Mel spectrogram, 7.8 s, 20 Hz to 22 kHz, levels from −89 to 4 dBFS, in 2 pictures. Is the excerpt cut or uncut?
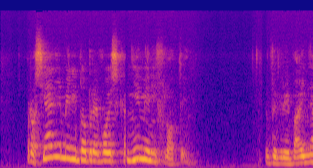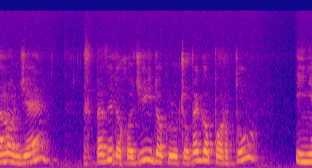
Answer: cut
